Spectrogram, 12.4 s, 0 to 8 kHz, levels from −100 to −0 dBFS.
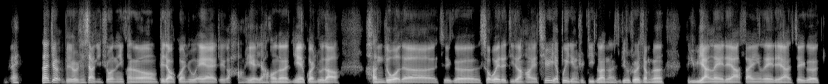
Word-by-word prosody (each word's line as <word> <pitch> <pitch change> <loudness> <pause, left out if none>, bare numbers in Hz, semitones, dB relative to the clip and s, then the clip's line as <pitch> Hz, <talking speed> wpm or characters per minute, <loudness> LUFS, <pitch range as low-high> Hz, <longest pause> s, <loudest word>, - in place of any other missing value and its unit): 哎， 165 +1 -3 0.3
那 195 +1 +7
就 195 - +3
是 - - -10
比 115 - -4
如 110 - +1
像 155 +1 +1
你 95 - -11
说 115 +5 -2
的 110 - -9
你 110 - -5
可 110 - -4
能 95 +4 0
比 110 - -1
较 115 -4 +5
关 105 +3 -3
注 110 -1 -5
AI 100 -1 +4
这 100 - -8
个 90 - -6
行 80 +3 -12
业， 90 -1 0
然 85 -1 -4
后 100 -1 -1
呢， 90 -2 +2
你 85 +1 -14
也 95 0 +7
关 100 +1 0
注 100 -1 -3
到 95 -3 +3 0.4
很 90 -2 -1
多 105 +4 +4
的 90 -4 0
这 95 +1 -8
个 85 -2 -1
所 - - -2
谓 - - +4
的 100 - -1
低 110 - -12
端 110 -1 +1
行 90 -1 -3
业， 95 - -4
其 - - -7
实 175 - 0
也 - - +1
不 160 - -3
一 - - +1
定 110 -5 -4
是 90 - -11
低 95 +3 -6
端 90 -1 +1
的， 85 - -6
比 80 - -6
如 80 - -3
说 100 +1 +2
什 90 -1 -2
么 95 +3 0 0.3
语 95 0 -7
言 90 0 +6
类 120 -2 +3
的 100 - 0
呀、 95 -2 +3
翻 120 -1 0
译 - - -6
类 105 -2 0
的 95 - -2
呀， 85 -2 +2
这 100 - -2
个 90 -1 -1
95 Hz, 340 characters per minute, -25 LUFS, 90-110 Hz, 0.4 s, 那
